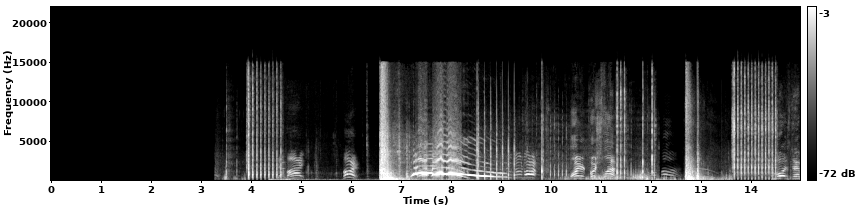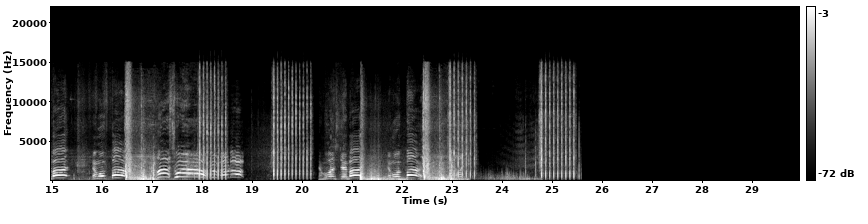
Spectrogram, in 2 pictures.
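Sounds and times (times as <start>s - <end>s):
person shouting: 7.2s - 9.2s
rapid automatic gunfire: 13.6s - 14.6s, 17.9s - 18.5s, 19.4s - 20.2s, 22.9s - 23.5s, 24.8s - 25.6s.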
